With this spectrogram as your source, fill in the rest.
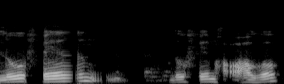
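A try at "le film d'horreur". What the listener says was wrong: দোঘক হবে। দোঘক, D stop দিতে হবে ওখানে। ঠিক আছে, লো ফিল্ম লো ফিল্ম দোঘক, হ্যাঁ হ্যাঁ, ওকে, লো ফিল্ম দোঘক, right, the horror ফিল্ম।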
